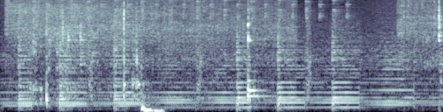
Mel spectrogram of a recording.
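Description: Medium-sized crab goes into a pan for jackfruit crab biryani, bringing a steady sizzle with clattering knocks and scrapes from the shells and a spoon, close and without voices.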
